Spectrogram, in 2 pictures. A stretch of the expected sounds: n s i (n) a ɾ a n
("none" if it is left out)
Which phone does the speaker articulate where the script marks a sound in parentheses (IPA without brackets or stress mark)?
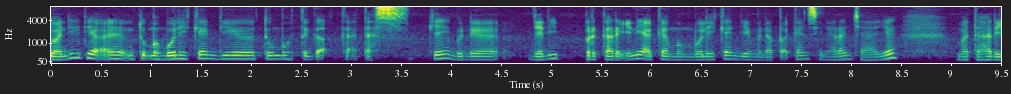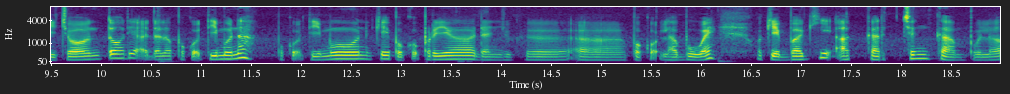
n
